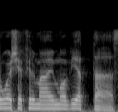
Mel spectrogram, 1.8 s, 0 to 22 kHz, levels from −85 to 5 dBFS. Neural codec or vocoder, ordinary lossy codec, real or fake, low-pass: none; MP3, 96 kbps; real; 7.2 kHz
